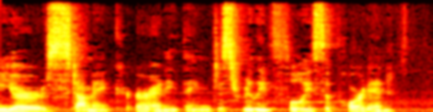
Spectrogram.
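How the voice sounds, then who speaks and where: Noticeable background noise surrounds a woman speaking in a calm tone. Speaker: breathwork and meditation guide, podcast host. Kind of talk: guided meditation instruction. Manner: slow, calm, instructive.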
